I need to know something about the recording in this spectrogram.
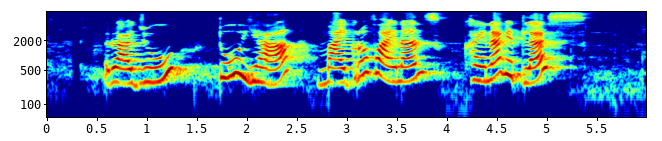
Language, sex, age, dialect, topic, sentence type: Marathi, female, 18-24, Southern Konkan, banking, statement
